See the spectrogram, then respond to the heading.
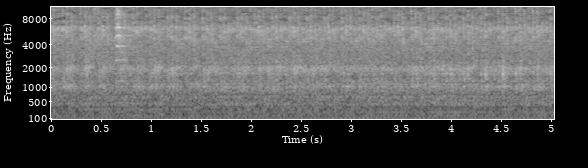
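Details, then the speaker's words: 1954 Ferguson 20 TEF diesel tractor, cold start without heat after 10–12 days standing in a not-cold shed: engine catches promptly and settles into an even, steady idle clatter with no misses or hunting; normal cold start. "There we go. That was a good start for that one."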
